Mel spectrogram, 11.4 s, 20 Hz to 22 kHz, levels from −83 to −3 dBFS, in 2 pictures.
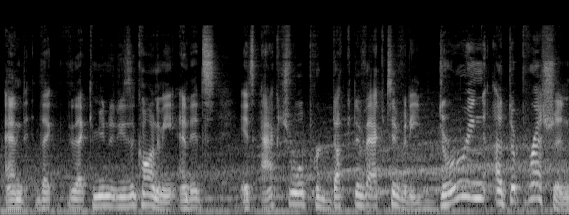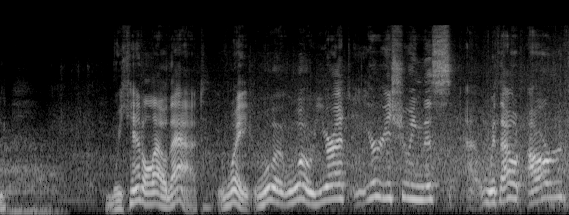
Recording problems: traffic noise; noticeable; throughout; 15 dB below the speech

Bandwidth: 14.5 kHz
